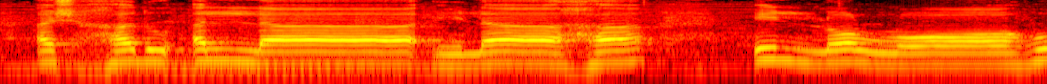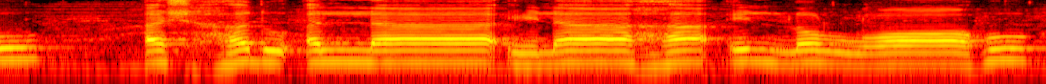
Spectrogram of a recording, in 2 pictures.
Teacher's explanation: الف کو ہم لام شد کے ساتھ ملا دیں گے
